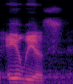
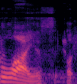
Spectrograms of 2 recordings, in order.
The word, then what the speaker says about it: Alias: would move away alias is very much me and i'm glad you said alias not only i'm not elias thank you thank you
